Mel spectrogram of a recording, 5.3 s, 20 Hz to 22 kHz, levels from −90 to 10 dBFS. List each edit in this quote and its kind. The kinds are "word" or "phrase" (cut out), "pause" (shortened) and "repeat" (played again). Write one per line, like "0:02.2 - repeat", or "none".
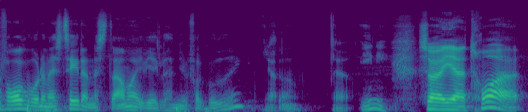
0:03.5 - pause

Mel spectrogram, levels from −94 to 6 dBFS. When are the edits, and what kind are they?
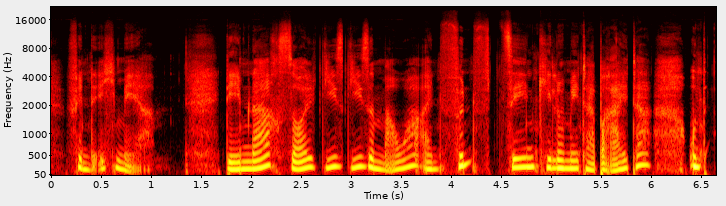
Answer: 0:02.9 - repeat

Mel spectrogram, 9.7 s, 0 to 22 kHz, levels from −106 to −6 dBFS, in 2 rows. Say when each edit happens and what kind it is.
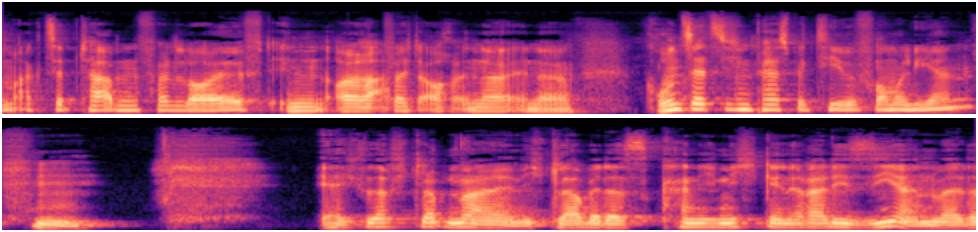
0:01.9 - phrase

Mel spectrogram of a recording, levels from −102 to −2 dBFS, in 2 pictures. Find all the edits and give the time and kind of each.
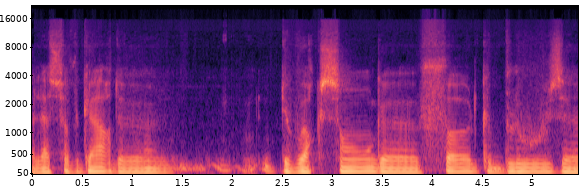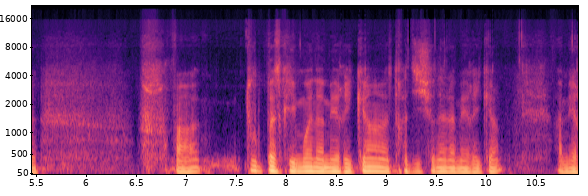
none

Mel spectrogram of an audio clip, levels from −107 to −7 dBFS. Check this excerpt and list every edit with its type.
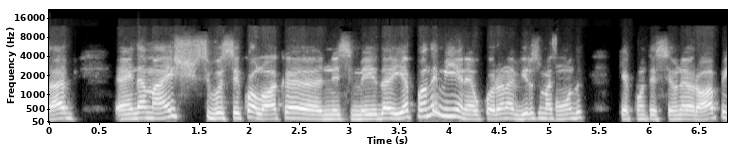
0:05.1 - word

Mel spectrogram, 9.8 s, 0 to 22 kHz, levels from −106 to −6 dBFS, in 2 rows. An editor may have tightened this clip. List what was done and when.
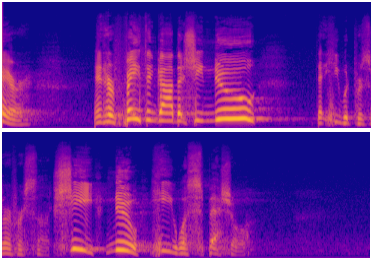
0:05.5 - pause

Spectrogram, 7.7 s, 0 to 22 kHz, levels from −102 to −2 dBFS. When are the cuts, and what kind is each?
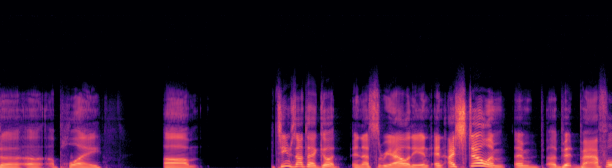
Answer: none

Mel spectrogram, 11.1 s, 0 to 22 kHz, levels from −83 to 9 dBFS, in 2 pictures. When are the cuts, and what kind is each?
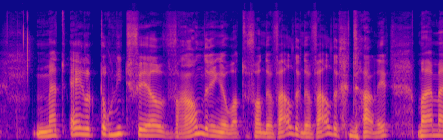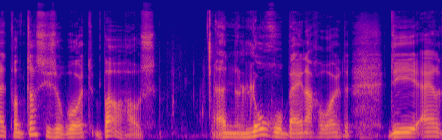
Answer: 0:03.8 - repeat
0:05.6 - word

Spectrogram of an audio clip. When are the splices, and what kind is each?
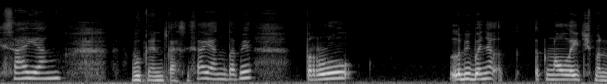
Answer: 0:01.7 - word

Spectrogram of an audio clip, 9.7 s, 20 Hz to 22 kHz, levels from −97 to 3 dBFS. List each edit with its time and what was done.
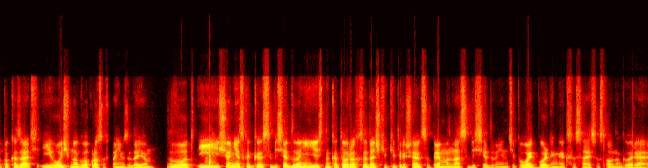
none

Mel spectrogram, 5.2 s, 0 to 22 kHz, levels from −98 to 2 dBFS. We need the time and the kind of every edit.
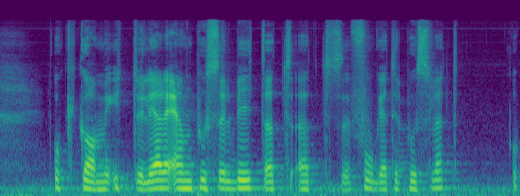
0:04.0 - phrase

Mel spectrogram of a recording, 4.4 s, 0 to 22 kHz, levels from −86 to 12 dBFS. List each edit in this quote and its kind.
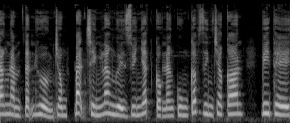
0:01.0 - word
0:02.4 - word
0:03.2 - word

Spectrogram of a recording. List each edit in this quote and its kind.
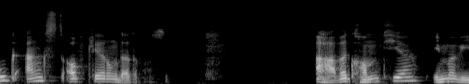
0:03.5 - word

